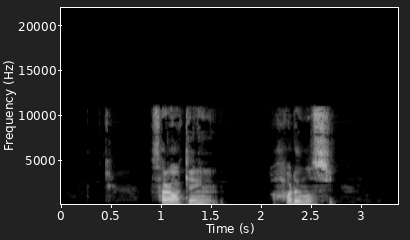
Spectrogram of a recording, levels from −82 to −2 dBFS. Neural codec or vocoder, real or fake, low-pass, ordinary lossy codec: none; real; 10.8 kHz; AAC, 64 kbps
